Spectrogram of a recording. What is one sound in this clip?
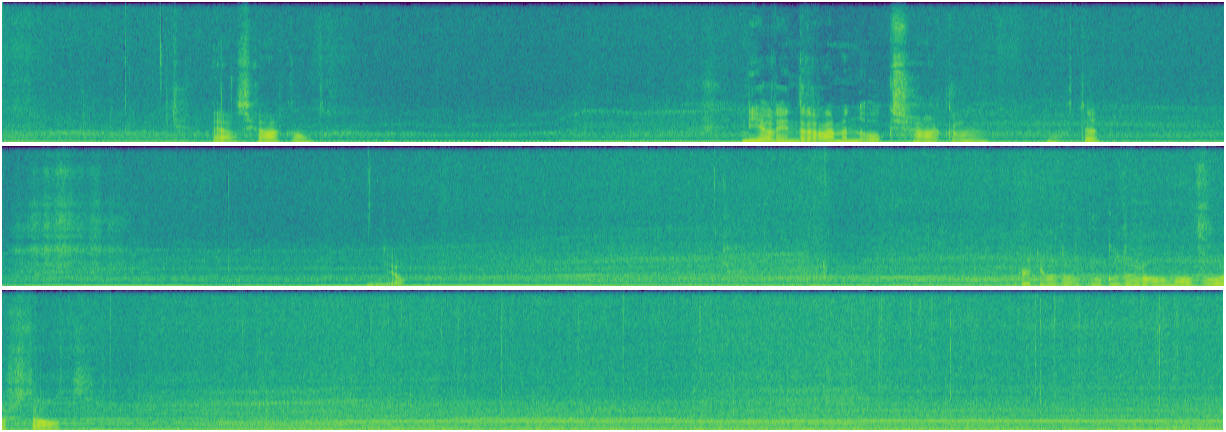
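A motorcycle engine hums and revs up and down as it rides.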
